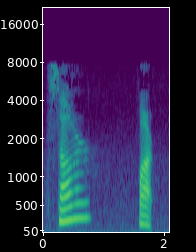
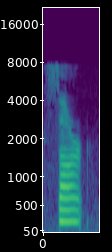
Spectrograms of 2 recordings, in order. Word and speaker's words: Sarva: 第八句，sar va la ba ye。第一个字 sa 念成 sar，白字旁一个帆，念成发。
